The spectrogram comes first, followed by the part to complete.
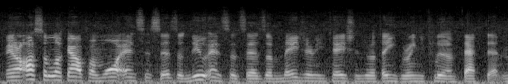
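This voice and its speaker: A man with a fairly high, bright, forceful voice hosts a casual reaction commentary. He speaks informally, sometimes reading text aloud. There is faint noise behind him. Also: steady tone, a little fast, low-quality recording. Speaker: host reacting to a horror video.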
